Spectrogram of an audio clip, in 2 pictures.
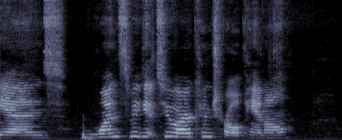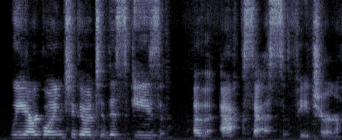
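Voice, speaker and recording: A woman with an American accent talks at a fairly slow pace and a fairly high pitch. Her tone is bright and sharp, with ordinary pitch variation. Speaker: teacher trainer. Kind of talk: tutorial. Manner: casual, with fillers.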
